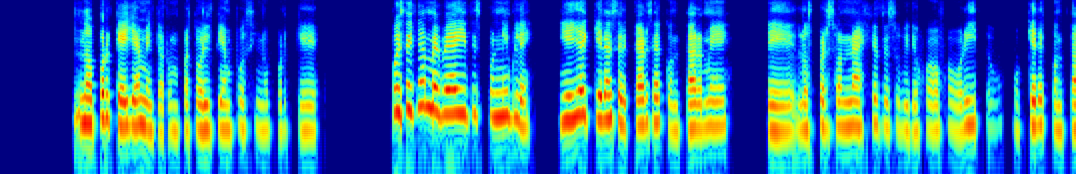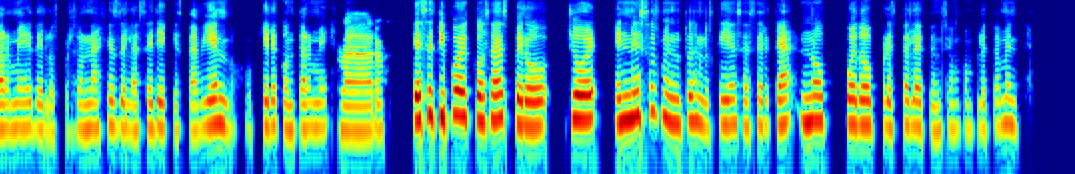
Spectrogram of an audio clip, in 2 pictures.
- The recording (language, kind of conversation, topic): Spanish, podcast, ¿Cómo describirías una buena comunicación familiar?
- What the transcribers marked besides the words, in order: none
